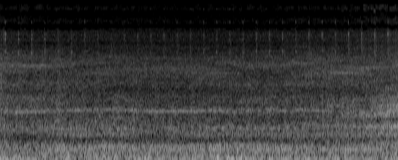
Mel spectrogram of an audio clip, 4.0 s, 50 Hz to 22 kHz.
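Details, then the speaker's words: Mercedes-Benz S600 W221 ABC suspension after DIY flush with Febi MB 345.0 fluid, system already hot, running in rodeo mode as car tilts: low, even hum with no whine or squeal; normal, quiet hydraulic pump operation. "you can hear my um my system is pretty quiet which is good there's not much noise it's making"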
